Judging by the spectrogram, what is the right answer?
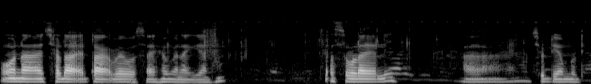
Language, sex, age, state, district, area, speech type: Santali, male, 45-60, Odisha, Mayurbhanj, rural, spontaneous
